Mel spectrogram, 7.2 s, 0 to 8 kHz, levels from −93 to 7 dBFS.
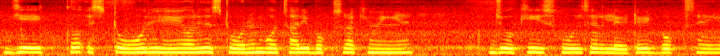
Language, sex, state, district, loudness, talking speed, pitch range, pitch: Hindi, female, Bihar, Jamui, -12 LUFS, 175 wpm, 210-225 Hz, 215 Hz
